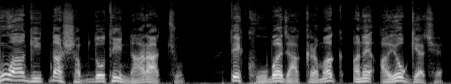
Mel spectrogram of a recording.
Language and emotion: Gujarati, disgusted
